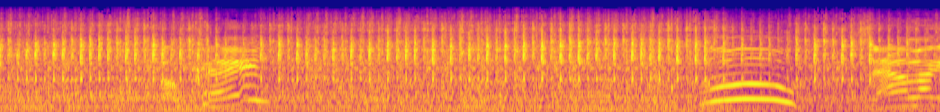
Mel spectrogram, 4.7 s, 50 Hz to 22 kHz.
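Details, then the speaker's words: Craftsman Eager 1 mulching push mower after carburettor replacement, primed: small engine idles with a regular tapping knock each revolution, running rough and smoking, not hitting the blade; knock source unconfirmed. "it has a knock in it though oh yeah you sound like you got a knock in it it's running kind of rough kind of smoking"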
